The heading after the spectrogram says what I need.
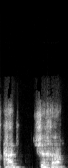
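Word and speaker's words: קדשך: This is a hard one because it's two that are, it's Kadshecha. You hear the dalit with the kuf.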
